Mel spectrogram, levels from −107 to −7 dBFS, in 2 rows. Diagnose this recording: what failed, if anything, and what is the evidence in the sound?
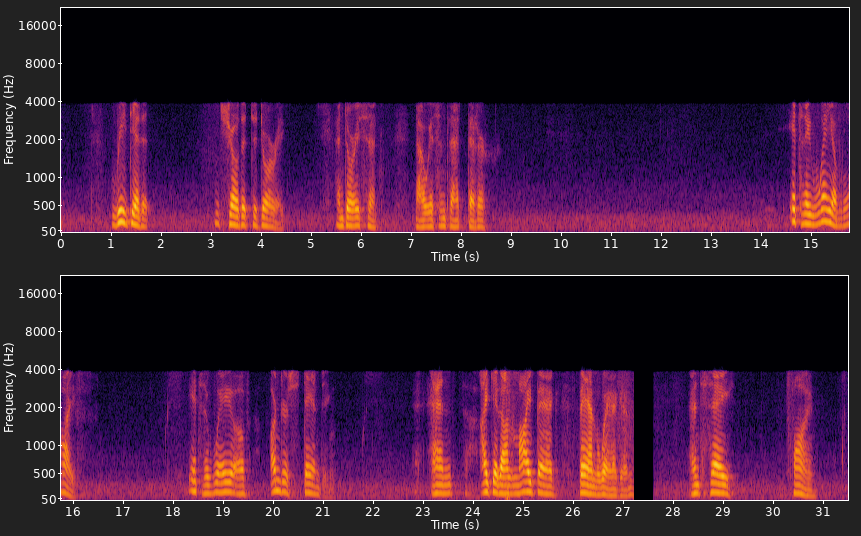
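Nothing failed; the call path sounds as expected.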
